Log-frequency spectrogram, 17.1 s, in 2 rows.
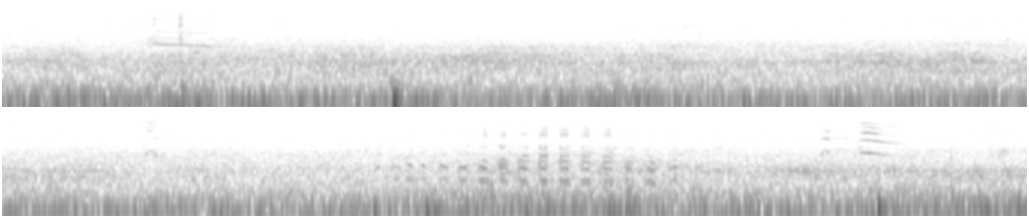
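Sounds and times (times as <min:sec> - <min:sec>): small birds high chirps: 0:15.4 - 0:16.1.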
